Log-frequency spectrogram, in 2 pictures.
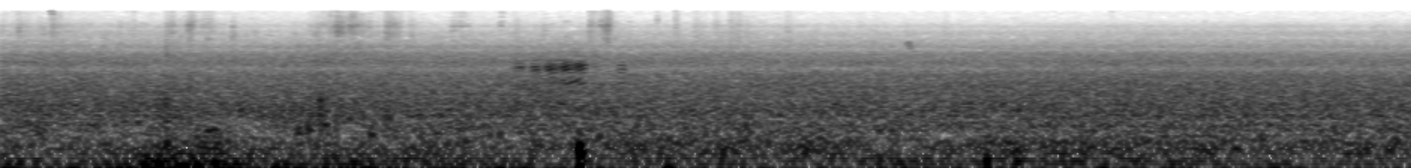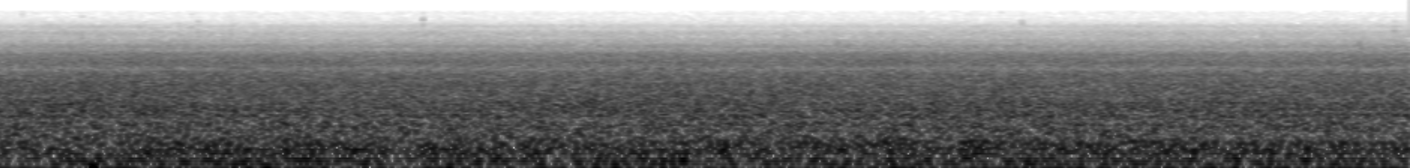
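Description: Faint, steady outdoor background noise, broken by a couple of light clicks and one brief high call about four seconds in.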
